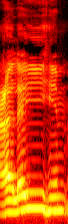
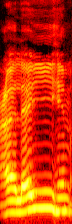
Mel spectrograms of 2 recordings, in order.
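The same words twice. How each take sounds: Both takes have the same delivery.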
